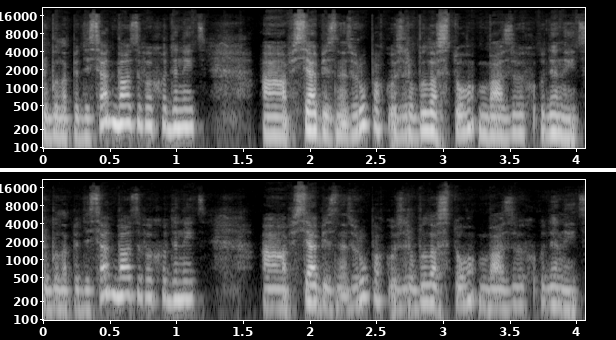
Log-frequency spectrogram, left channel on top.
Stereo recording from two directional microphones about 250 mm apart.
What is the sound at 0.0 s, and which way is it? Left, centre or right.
A woman's voice, left.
